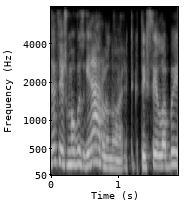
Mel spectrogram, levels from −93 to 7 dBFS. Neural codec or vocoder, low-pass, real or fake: codec, 16 kHz, 4 kbps, X-Codec, HuBERT features, trained on general audio; 7.2 kHz; fake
